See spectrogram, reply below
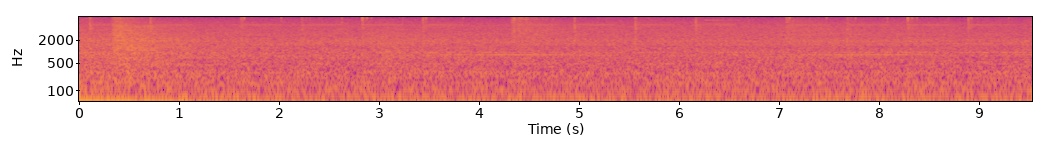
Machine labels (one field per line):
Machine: slide rail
